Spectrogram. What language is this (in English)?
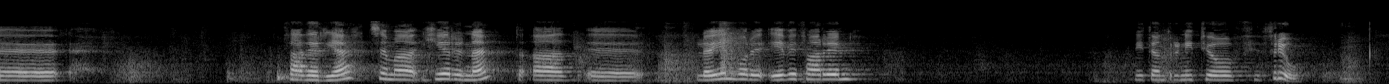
Icelandic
